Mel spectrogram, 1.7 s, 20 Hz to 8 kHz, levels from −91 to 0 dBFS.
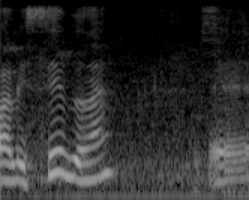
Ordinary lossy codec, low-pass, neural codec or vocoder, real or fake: none; 7.2 kHz; none; real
